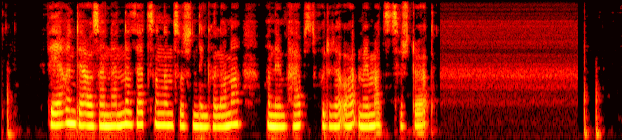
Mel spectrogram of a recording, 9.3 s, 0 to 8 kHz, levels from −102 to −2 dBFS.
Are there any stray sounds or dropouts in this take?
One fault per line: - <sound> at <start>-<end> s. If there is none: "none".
none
